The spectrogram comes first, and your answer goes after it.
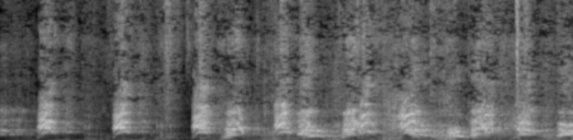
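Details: Golden Retriever puppy Cornell, who shadows German Shepherd Bozo: a run of sharp, mid-pitched barks and yips, irregular and close together, roughly two per second, with short gaps between bursts.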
